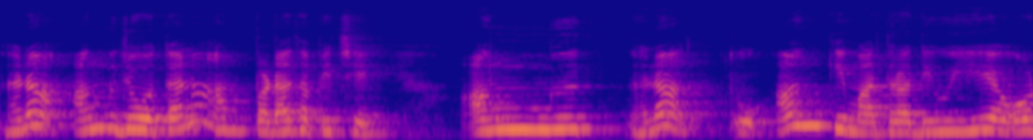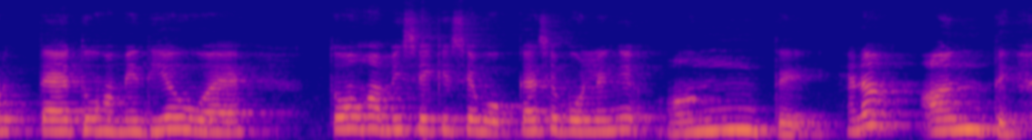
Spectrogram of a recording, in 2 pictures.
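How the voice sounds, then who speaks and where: Slow, high-voiced woman teaching Hindi. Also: echoey room, highs cut off, slight background noise. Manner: slow, repetitive, drawn-out pronunciation of sample words; mixes English words into her Hindi. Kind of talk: online language lesson.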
